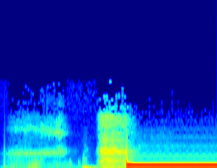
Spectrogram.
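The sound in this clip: Telephone line tone on a call that fails to connect: brief noise and a click, then a loud, steady electronic tone that holds unbroken for the last second and a half.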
